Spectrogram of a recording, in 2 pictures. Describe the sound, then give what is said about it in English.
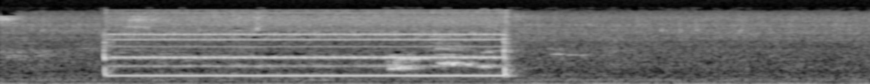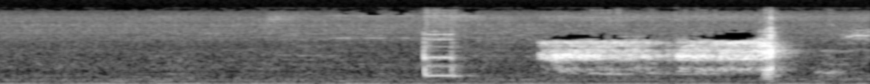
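A phone line rings once with a steady two-second electronic tone, then falls quiet before a brief burst of buzzy, crackling line tones near the end. No one picks up: a call to a coach who does not answer his phone. “As usual, Coach does not answer his phone.”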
